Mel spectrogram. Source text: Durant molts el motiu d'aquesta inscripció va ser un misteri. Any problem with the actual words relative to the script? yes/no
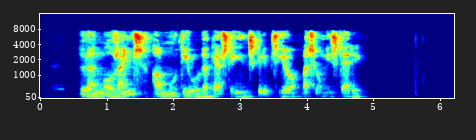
yes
